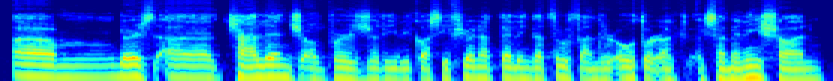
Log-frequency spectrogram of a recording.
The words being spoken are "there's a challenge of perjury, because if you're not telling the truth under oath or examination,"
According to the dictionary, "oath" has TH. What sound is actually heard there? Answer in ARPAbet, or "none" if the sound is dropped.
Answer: T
